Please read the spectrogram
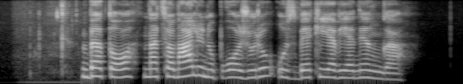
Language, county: Lithuanian, Šiauliai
